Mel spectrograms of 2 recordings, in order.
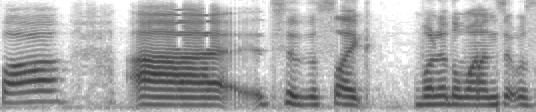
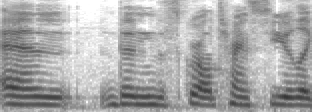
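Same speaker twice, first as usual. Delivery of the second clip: normal talking voice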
